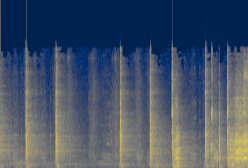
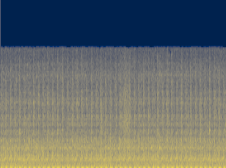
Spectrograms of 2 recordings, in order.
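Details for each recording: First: Tao Tao four-wheeler that hadn't run in a couple of seasons, with a missing wiring loom replaced. Slow cranking strokes, then it catches and holds a fast, busy run that never drops back to idle; high idle, suspected from something stuck in the carburetor. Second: Tao Tao four-wheeler ATV, after replacing a missing wiring loom and not running for seasons: steady even putter about three and a half beats a second, idling smoothly and healthy.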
